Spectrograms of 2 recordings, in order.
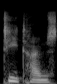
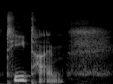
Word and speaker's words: Teatime: He constantly corrects people when they pronounce it as Teatime. There is this core of reality that bubbles up to the surface every time someone mistakenly says Teatime. He then rebukes them in contestation. The reality of his name comes to the forefront and says, no, you do not pronounce me as Teatime, you pronounce me as Teatime.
